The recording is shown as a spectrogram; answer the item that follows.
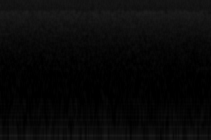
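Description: Near silence: only a faint, even electronic noise floor.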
